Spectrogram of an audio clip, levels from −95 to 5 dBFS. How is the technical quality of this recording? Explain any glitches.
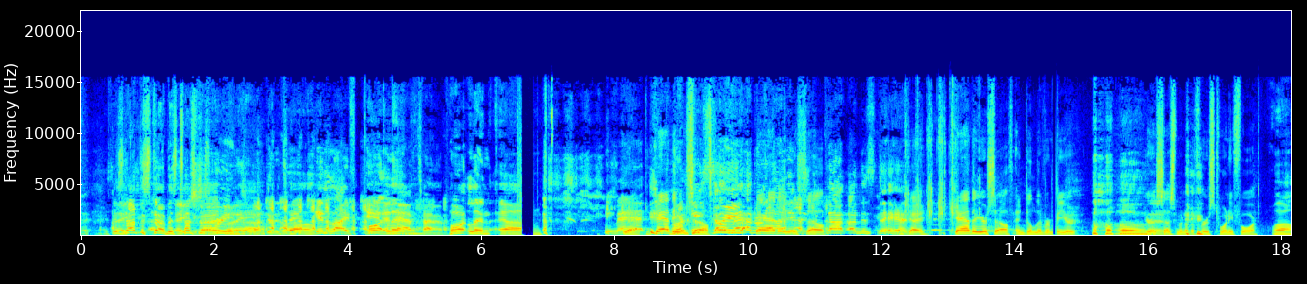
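The recording has two dropouts from an intermittent contact. Around 6.55 to 6.85 s and 14.56 to 14.66 s, a loose connection briefly opens for about 182 ms and 68 ms, cutting the sound with crackle at each edge.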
